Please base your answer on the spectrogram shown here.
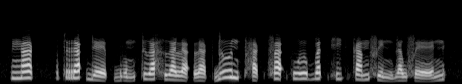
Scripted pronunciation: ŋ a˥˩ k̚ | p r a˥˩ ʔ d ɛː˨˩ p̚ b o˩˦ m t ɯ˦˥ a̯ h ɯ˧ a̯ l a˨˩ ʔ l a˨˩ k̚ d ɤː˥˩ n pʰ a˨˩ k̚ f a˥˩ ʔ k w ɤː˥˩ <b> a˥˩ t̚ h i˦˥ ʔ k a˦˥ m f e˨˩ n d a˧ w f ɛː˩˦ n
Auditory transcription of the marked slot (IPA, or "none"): b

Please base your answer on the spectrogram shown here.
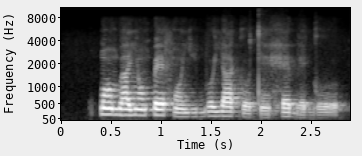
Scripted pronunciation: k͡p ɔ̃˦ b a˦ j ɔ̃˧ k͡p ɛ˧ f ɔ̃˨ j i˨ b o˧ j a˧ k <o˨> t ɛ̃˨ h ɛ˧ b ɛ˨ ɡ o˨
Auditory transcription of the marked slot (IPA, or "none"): o˨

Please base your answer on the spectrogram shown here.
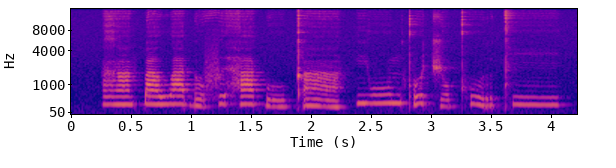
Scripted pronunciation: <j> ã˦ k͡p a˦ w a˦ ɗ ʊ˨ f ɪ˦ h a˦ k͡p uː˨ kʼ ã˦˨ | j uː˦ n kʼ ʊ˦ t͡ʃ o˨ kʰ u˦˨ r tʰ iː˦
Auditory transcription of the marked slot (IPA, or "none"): ɣ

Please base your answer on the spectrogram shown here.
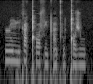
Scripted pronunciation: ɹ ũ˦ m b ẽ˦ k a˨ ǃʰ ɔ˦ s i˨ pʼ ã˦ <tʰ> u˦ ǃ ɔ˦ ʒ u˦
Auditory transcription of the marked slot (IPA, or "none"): tʼ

